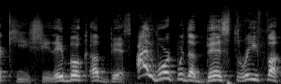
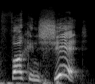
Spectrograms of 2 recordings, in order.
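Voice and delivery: retold outrage; 6 semitones higher, 5 dB louder than usual. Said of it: "I was like".

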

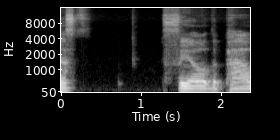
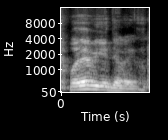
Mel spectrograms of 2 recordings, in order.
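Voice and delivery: laughing; 6 semitones higher, 6 dB louder, faster than usual. Real, not acted. Laughs at her own joke.

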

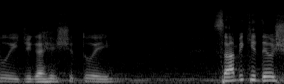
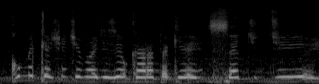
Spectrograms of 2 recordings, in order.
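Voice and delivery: hurried, hushed worried murmur; nervous whisper; 12 semitones higher than usual. Acted. Doctors whispering nervously among themselves, hushed and quick. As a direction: doctors afraid to break the news. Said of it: "E começaram a cochichar, nervosos".

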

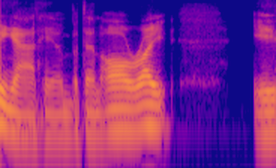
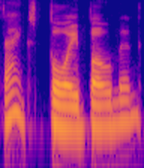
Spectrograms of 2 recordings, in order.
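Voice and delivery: slow, drawn-out mock-sweet thanks, a little louder; cheesy thank-you; 3 semitones higher, 5 dB louder, slower than usual. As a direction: stretch the thanks like a corny comic heroine. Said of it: "And then she says".

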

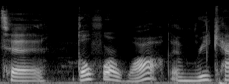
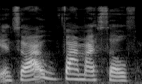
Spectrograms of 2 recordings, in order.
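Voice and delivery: normal talking voice

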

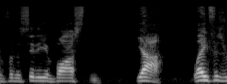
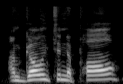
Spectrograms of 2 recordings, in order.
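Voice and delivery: mock boasting; 7 dB louder than usual. Mocking travellers' boasts.

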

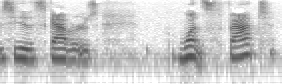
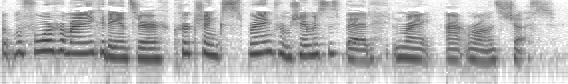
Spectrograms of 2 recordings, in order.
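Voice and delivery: usual speaking voice

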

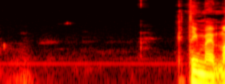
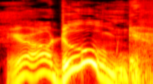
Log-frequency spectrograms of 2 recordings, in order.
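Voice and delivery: put-on high, slow doom-saying old man; crazy old man voice; 8 semitones higher, much slower than usual. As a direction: croak out the warning like the camp crazy. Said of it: "That's the old guy".

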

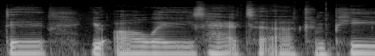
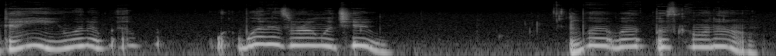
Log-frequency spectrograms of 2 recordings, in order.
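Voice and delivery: much higher, baffled and fed up; incredulous exasperation; 11 semitones higher than usual. Retold or imitated. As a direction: ask it way up high in disbelief. Imagined reaction to the complainer.

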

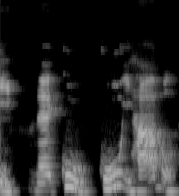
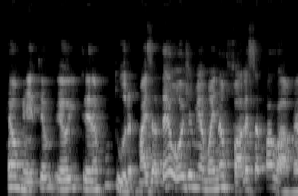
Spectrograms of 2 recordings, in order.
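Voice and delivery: ordinary talk

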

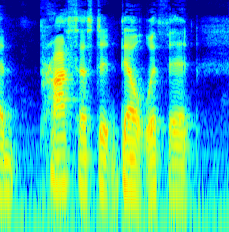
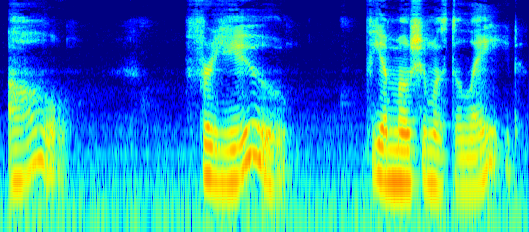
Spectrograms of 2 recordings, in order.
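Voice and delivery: gentle realization; 3 semitones higher, slower than usual. Retold or imitated. Friend's gentle realization, retold.

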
